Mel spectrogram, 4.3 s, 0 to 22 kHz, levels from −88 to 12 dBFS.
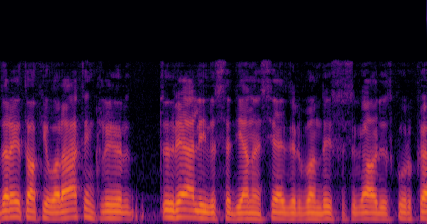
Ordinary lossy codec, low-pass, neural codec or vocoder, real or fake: MP3, 96 kbps; 7.2 kHz; codec, 16 kHz, 16 kbps, FunCodec, trained on Chinese and English, 50 frames a second; fake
